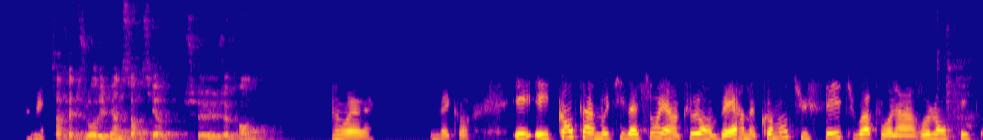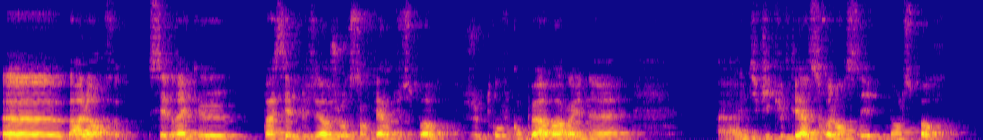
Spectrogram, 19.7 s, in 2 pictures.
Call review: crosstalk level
none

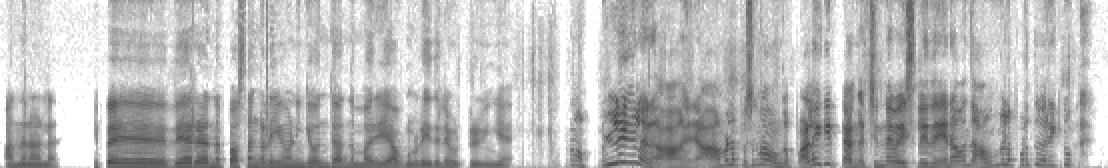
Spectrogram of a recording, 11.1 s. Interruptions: none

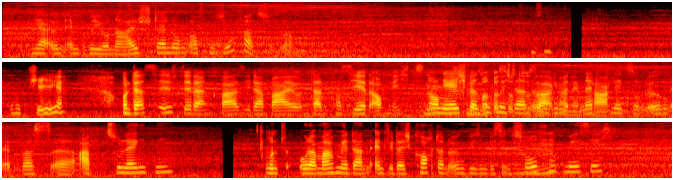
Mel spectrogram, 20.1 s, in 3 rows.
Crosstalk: present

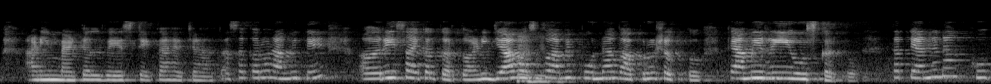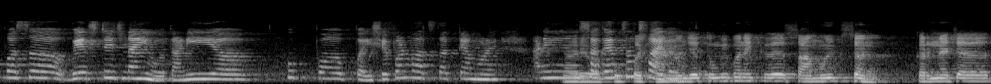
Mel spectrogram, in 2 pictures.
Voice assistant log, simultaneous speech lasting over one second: present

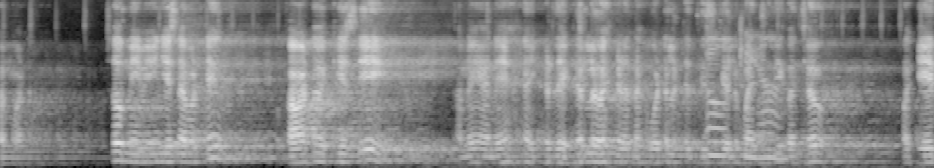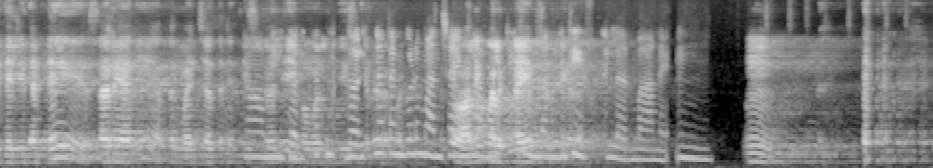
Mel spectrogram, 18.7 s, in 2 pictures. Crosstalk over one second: present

